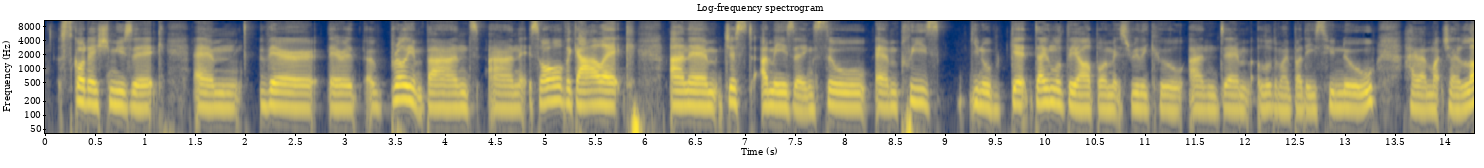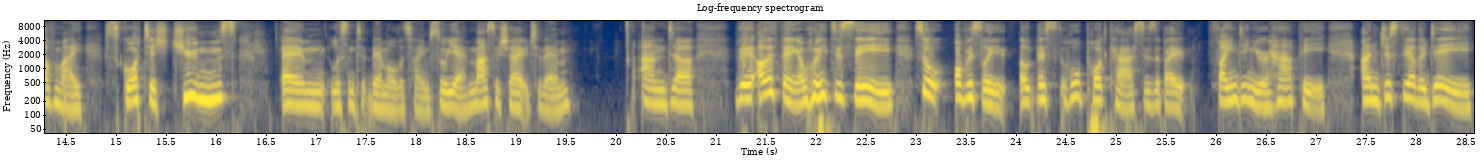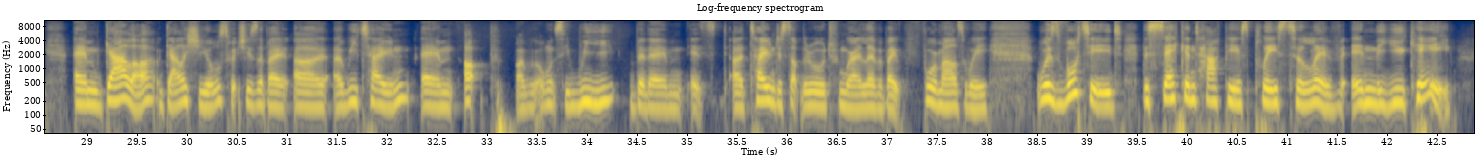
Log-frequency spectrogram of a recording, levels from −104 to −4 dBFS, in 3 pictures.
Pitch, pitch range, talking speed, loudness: 170 Hz, 150-195 Hz, 180 wpm, -15 LUFS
